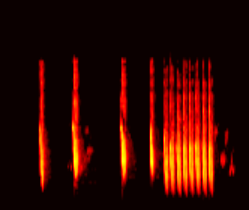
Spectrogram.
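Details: Sedge wren: four separate high, dry chip notes spaced about half a second apart, then a fast staccato chattering trill of about nine sharp notes, all very high-pitched with a clean, quiet background.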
